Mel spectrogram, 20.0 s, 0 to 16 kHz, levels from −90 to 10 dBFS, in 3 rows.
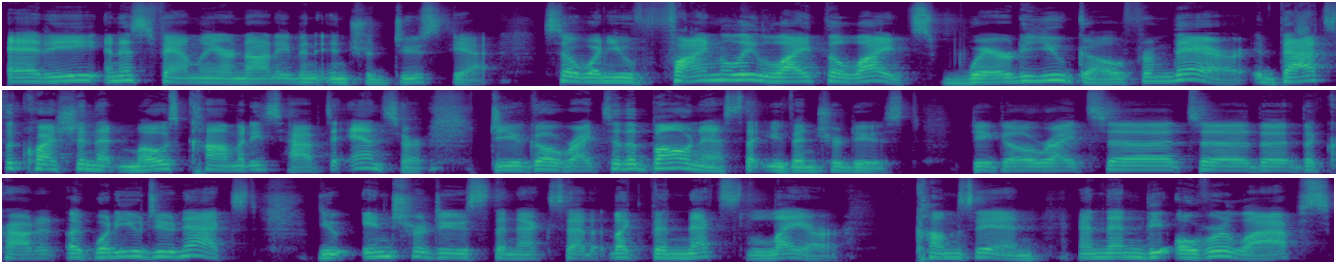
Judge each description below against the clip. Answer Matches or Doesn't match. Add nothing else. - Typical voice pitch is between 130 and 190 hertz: Matches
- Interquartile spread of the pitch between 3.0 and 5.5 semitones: Matches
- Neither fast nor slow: Doesn't match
